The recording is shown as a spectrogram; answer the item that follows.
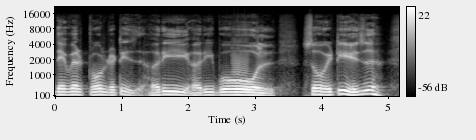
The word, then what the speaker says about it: Hari: So when then they were told it is Hari, Hari Bol. So it is. In Bengali, the ha becomes also in pronunciations a bit ha. So horrible. So it is sounded very much like horrible.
